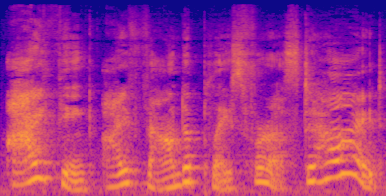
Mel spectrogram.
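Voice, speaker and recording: A woman voicing an eager young male church mouse with a high, squealing voice. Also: sing-song, unhurried, creaky, a bit bright, slight background noise, full character voice. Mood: excited.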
